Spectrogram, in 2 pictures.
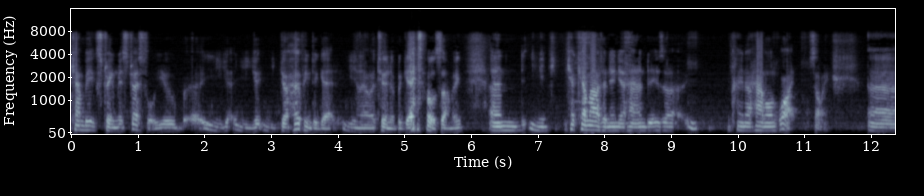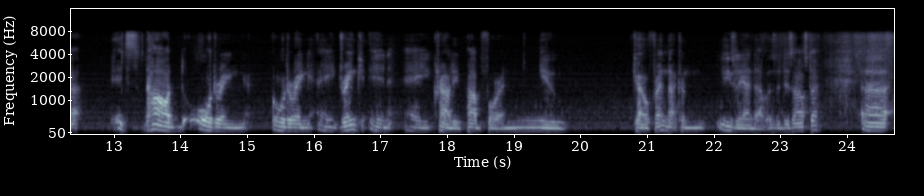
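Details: Adult man who says he has a stammer, speaking about everyday situations; stuttering.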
